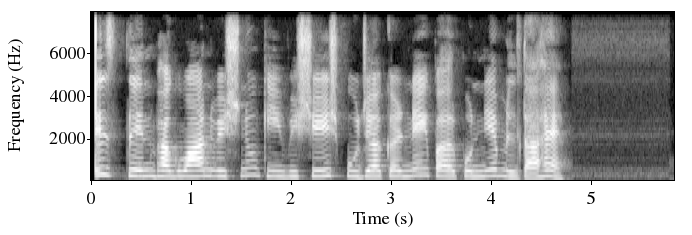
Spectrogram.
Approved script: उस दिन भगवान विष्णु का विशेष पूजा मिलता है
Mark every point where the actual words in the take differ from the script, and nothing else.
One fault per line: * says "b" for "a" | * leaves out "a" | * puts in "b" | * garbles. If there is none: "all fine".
* says "इस" for "उस"
* says "की" for "का"
* puts in "करने पर पुण्य"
